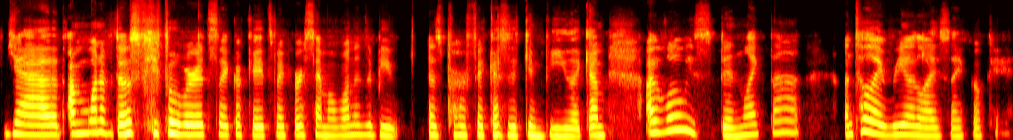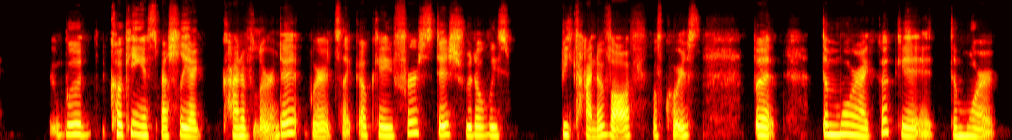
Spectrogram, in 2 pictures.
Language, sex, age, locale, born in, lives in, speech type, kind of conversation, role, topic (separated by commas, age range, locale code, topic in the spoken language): English, female, 20-24, en-US, Philippines, United States, conversation, advice, user, How can I reduce my financial stress and build more stability?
